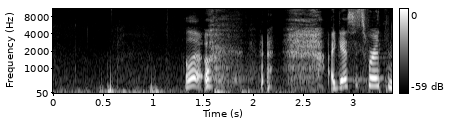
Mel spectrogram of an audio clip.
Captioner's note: laughs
